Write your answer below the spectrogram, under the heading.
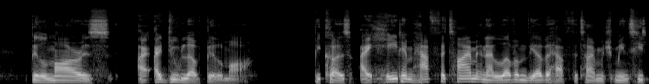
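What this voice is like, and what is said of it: Usual voice. Nothing is said of it.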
